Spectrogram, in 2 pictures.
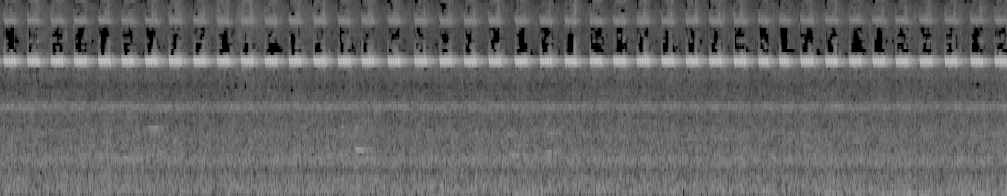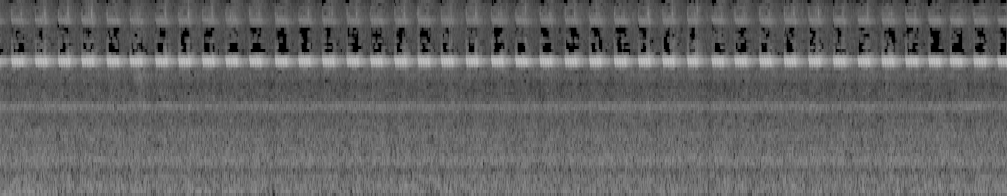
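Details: Steady nocturnal cricket chorus from a single singer: sharp high chirps repeated around four times a second without pause, backed by a gentle low rumble.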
